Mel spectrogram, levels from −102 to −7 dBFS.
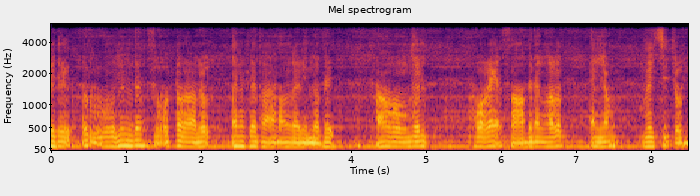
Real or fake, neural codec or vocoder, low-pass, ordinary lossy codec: fake; codec, 24 kHz, 1 kbps, SNAC; 5.4 kHz; none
